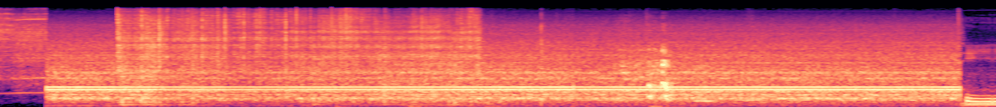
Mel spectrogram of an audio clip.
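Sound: cutting a stainless steel weld on a lathe

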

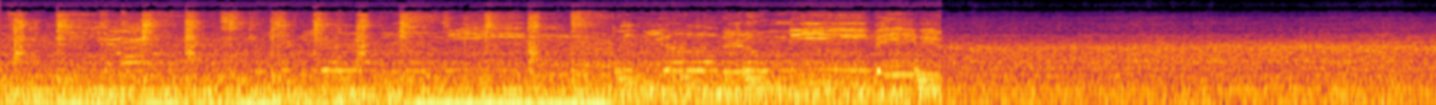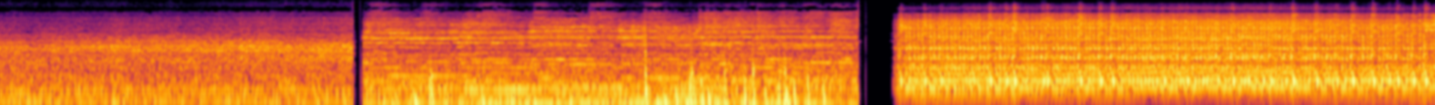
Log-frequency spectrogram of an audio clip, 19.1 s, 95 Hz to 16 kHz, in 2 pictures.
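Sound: Yamaha YZ250 dirt bike engine running

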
